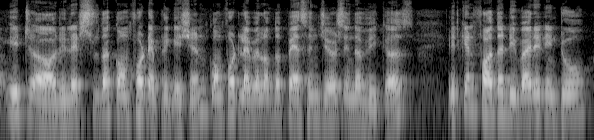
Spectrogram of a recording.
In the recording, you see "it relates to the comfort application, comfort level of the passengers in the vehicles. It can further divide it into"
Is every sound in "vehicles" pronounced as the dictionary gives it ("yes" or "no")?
no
